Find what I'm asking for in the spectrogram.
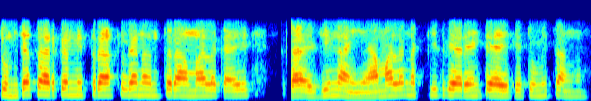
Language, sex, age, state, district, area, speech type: Marathi, male, 30-45, Maharashtra, Sangli, urban, conversation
